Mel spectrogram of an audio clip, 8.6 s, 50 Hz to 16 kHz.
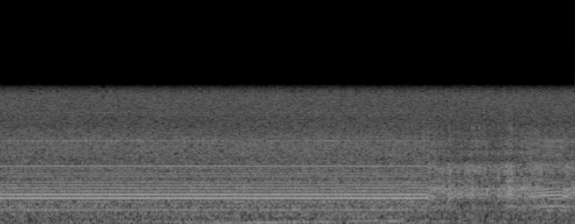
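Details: Acer Aspire 7730G laptop: steady loud whirring hum with constant tonal whine, no rhythm; the cooling fan runs abnormally loud, owner says it is not normal.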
